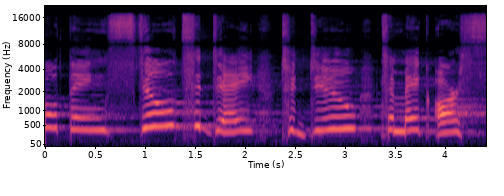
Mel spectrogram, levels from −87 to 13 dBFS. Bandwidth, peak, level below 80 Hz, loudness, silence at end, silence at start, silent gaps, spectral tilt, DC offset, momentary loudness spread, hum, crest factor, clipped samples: 17.5 kHz; -10 dBFS; -82 dBFS; -27 LUFS; 0 s; 0 s; none; -2 dB/octave; under 0.1%; 11 LU; none; 16 dB; under 0.1%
